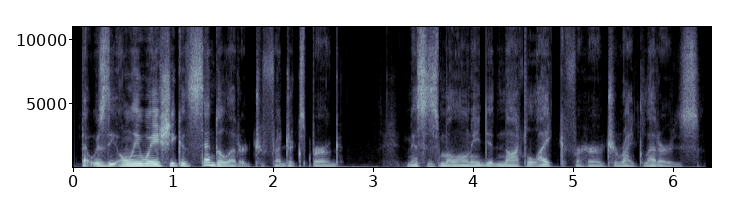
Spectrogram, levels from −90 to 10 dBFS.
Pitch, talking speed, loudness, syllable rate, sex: 105 Hz, 205 wpm, -18 LUFS, 5.7 syllables/s, male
